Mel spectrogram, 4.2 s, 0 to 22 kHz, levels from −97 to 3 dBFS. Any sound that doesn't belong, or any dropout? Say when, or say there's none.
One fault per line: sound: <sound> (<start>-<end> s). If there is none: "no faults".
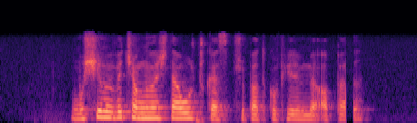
sound: dropout (3.4-3.5 s)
